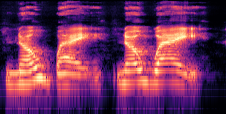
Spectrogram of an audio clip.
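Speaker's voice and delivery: acted denial. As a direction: protest it firmly, acting the shock. Narrator acts out frantic denial.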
